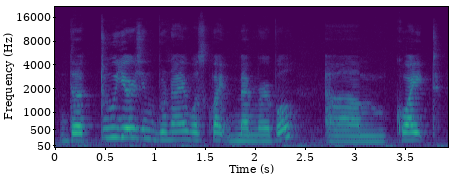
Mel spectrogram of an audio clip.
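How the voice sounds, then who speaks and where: A woman's voice: mid-range voice, expressive, measured pace, a little mellow, slight background noise. A young woman from Nepal, a podcast guest, talking casually with frequent ums and some Nepali phrases mixed in. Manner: hesitant, many ums, mixes Nepali phrases. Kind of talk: casual interview talk.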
